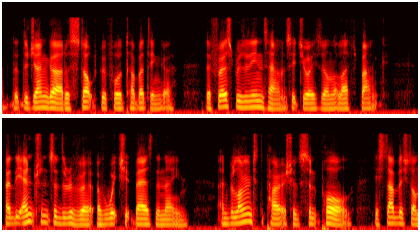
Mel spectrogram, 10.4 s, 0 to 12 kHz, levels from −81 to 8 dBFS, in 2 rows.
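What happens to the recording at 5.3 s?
Nothing goes wrong at 5.3 s: the speech passes through intact, carried by G.722 wideband telephone coding at 64 kbit/s with content reaching up to about 7.7 kHz.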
